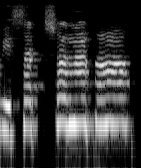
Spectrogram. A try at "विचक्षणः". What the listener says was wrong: You're saying Sakaraha, Bhagini, there. You're saying Visaksanaha. It is not sa, sarpaha sa. It is charanam cha.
